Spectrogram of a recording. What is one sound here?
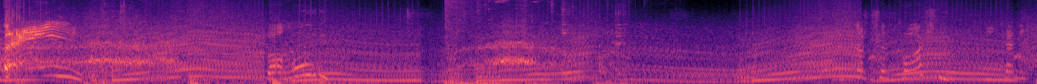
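A racing car engine roars, its pitch rising and falling as it shifts gears.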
